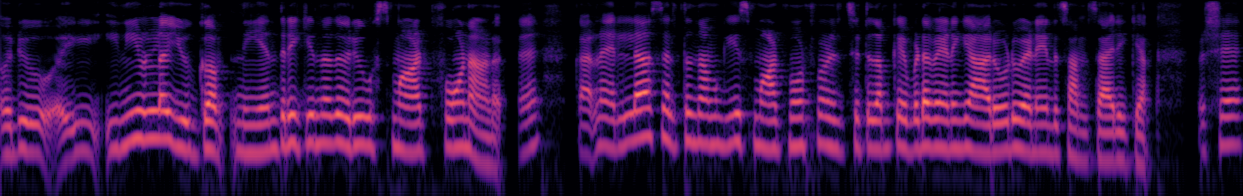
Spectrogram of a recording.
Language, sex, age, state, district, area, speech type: Malayalam, female, 30-45, Kerala, Kozhikode, urban, spontaneous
